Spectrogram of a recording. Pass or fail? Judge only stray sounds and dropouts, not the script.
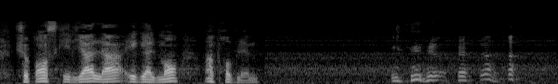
fail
